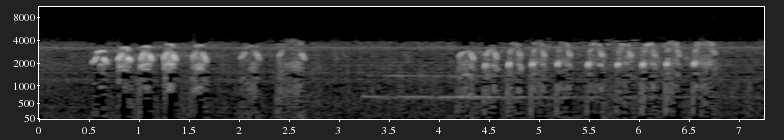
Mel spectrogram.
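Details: Breeding osprey at its nest during nest building in Gribskov, Denmark, recorded by a nest livestream camera: two bursts of short, sharp whistled notes repeated rapidly, with a faint steady tone in the middle pause.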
